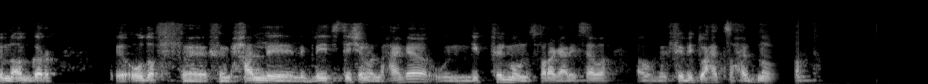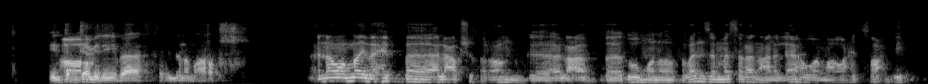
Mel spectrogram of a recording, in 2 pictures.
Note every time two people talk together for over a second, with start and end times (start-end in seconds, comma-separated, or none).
none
